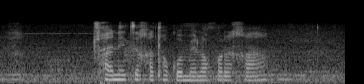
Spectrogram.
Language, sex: Tswana, female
